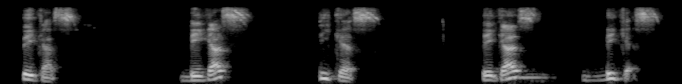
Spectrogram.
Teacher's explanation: el schwa suena como que fuera una E, pero no es una E, es el schwa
